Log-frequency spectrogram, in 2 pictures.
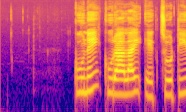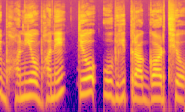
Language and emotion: Nepali, neutral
